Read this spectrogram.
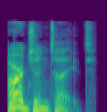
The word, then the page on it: argentite: British English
